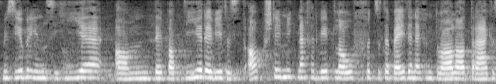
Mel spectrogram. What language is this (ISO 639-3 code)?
gsw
